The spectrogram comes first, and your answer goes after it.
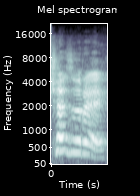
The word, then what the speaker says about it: Cesare: a company by cesare so it's pronounced cesare because Northern Italy cesare okay for months he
